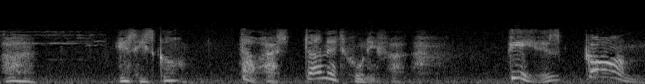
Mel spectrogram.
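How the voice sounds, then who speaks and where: An actor playing a nervous, evasive young army lieutenant in a radio drama, formal and hesitant. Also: male voice, high voice, huge pitch swings, takes it slowly, bright, forceful tone, slight background noise, exaggerated voice. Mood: anxious pleading. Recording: dull old radio recording, faint music.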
